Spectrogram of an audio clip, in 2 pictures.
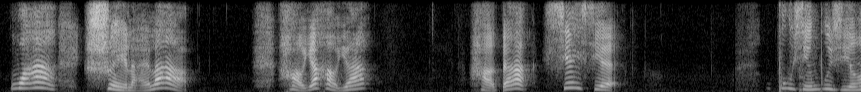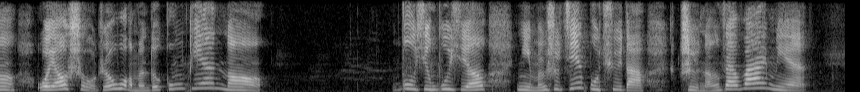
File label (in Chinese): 女童声【女孩5-6岁】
